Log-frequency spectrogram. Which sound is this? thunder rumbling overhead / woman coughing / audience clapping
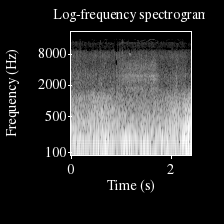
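thunder rumbling overhead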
